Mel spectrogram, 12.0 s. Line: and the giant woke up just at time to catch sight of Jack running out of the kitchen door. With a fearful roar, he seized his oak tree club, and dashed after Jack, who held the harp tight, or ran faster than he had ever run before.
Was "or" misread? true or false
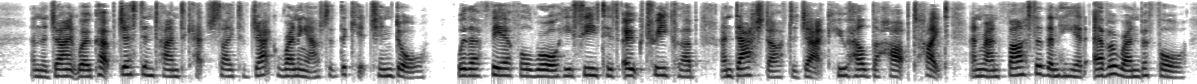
true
